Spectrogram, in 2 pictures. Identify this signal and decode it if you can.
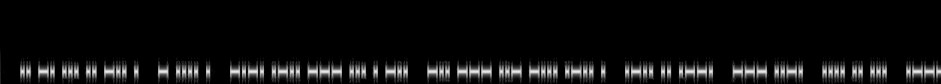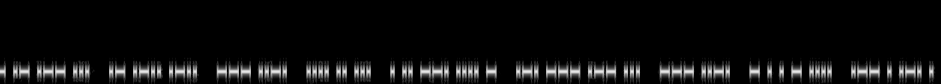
Morse code, heard as a keyed tone, about 40 wpm, 600 Hz. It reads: INSIDE THE CLOSED DOUBLE LIP OF HIS JAWS ALL OF HIS EIGHT ROWS OF TEETH WERE
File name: the old man and the sea 2 40wpm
